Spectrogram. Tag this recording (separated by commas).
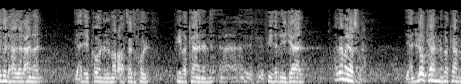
Speech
